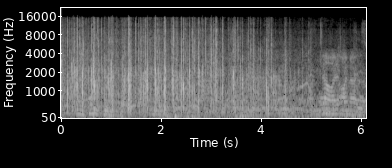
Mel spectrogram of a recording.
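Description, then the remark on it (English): An audience applauds itself at a Relay for Life event after completing a 20-hour relay, with dense, irregular clapping that holds steady for several seconds, mixed with scattered voices, before thinning out as a voice rises over the fading claps. “big round of applause for yourselves.”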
